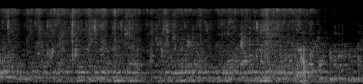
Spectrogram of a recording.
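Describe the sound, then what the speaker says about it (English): Hands being washed under a running kitchen tap: a continuous close rush of water splashing into a sink, with small shifts in the flow as the hands move. "I'm going to go wash my hands."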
